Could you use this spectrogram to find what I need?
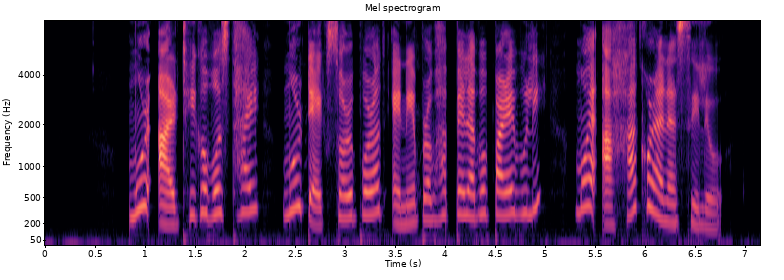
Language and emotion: Assamese, surprised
